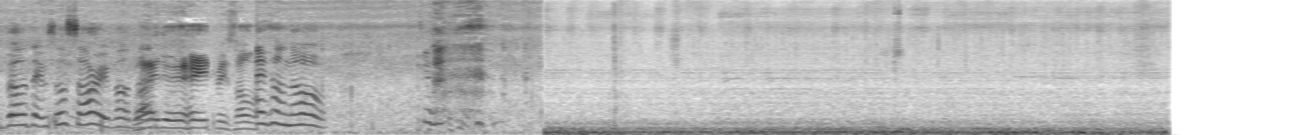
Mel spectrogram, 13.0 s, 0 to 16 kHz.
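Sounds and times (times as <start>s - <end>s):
car rumble from inside cabin: 5.4s - 11.7s.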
